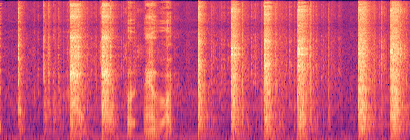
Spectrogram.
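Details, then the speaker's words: Scrapped air-conditioner compressor, knocked on the casing to free it: a low steady hum under sharp knocks. It is energised and apparently seized; owner wonders whether a failed condenser fan cooked it or a bearing spun. "all right just to give it a bit of a wake up I think it's actually seized I wonder if the condensing fan or something failed and cooked"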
